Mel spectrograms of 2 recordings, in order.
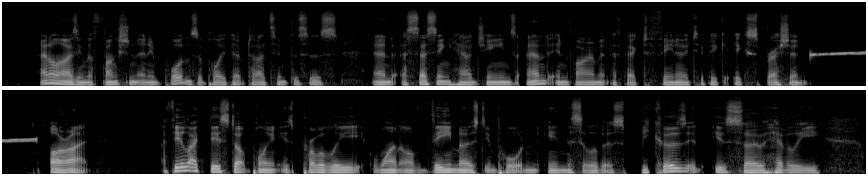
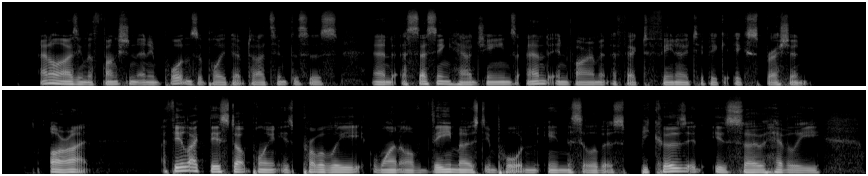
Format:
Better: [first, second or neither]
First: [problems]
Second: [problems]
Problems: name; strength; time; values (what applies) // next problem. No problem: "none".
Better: second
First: alarm; noticeable; at 8 s; peak level with the speech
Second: none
